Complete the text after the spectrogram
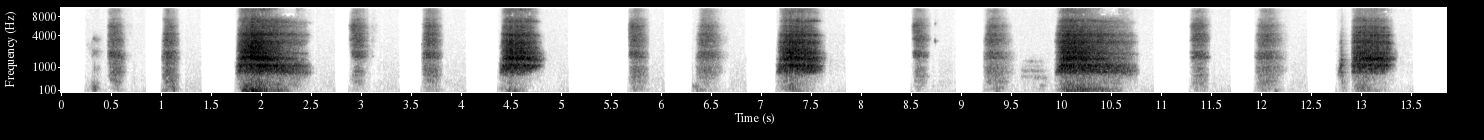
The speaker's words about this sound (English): Okay, so again, three-part breath, breathing in through the belly, up into the chest, and releasing it out through the mouth. You can go at your own pace. You can go super duper slow.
